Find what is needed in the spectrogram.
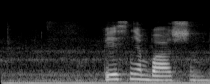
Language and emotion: Russian, neutral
